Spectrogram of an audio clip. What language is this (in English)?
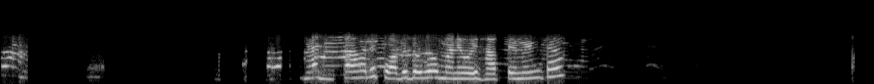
Bangla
